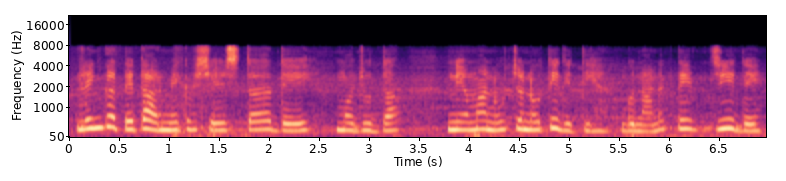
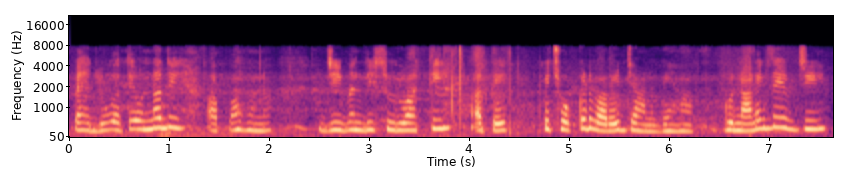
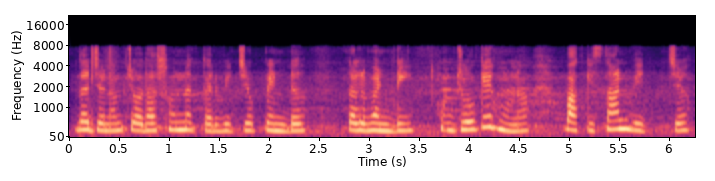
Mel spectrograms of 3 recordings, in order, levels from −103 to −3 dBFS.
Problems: none marked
